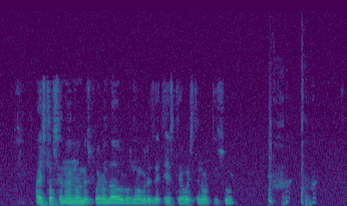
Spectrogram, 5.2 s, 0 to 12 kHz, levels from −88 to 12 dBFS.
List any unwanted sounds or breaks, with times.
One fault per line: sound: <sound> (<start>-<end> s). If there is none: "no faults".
sound: cough (4.0-4.8 s)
